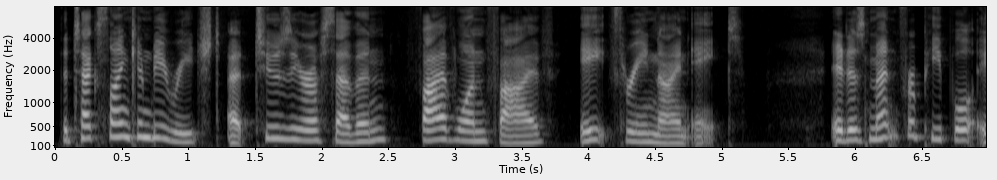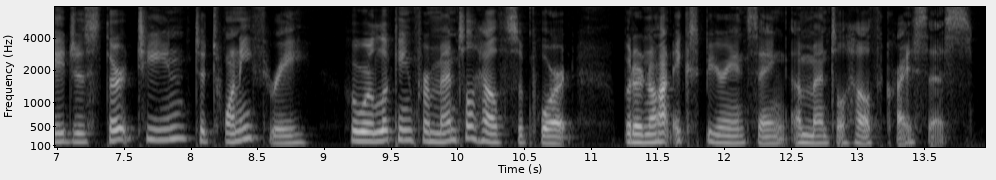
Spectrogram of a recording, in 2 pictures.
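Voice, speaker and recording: A woman in her twenties hosting a podcast, reading a measured, scripted introduction. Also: medium pitch, animated. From Maine, US. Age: 20s. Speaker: podcast host and program manager.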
